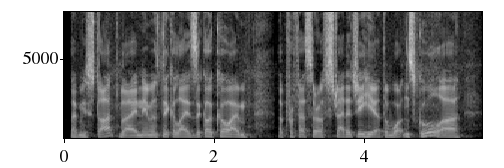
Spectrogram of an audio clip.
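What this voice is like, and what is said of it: German accent. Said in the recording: “as you will probably tell from our accents, we are both originally from Germany”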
